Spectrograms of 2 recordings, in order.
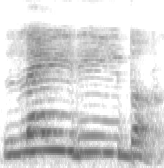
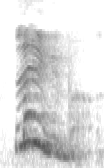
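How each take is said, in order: First: Ladybug drawn out slowly, each syllable held; slow model word for children. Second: Ladybug said quickly, syllables run together. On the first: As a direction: stretch Ladybug out slowly for the class. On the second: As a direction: snap out Ladybug fast for the class. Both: Shown as a demonstration. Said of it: "Các bạn nói nhanh hơn nhé".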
